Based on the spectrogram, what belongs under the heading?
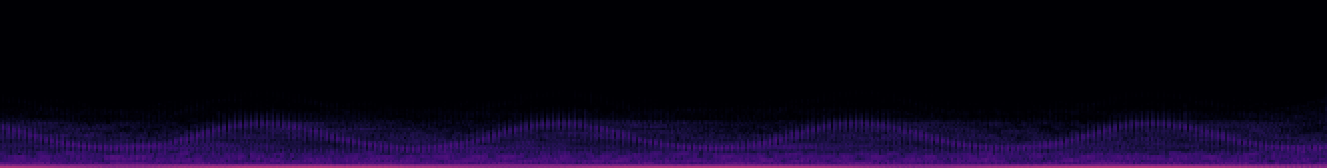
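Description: Droning soundtrack: a deep steady rumble under a tone that glides slowly up and down, rising and falling about once every three seconds, the whole sound swelling and dipping with each cycle.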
